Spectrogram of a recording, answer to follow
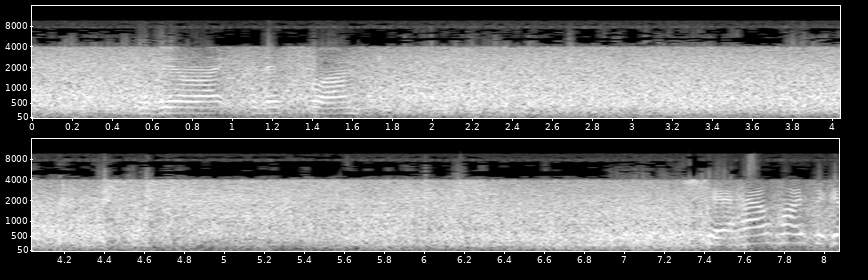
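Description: Tsunami floodwater rushing and churning inland over low ground: a loud, steady rush of water.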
